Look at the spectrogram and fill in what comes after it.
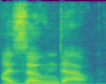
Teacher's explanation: Also, as you can hear, there's some linking too. The D joins the ow sound.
